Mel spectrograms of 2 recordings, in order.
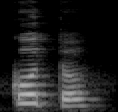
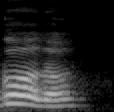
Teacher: en la palabra Coto los fonemas consonánticos son sordos en godo los fonemas son sonoros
